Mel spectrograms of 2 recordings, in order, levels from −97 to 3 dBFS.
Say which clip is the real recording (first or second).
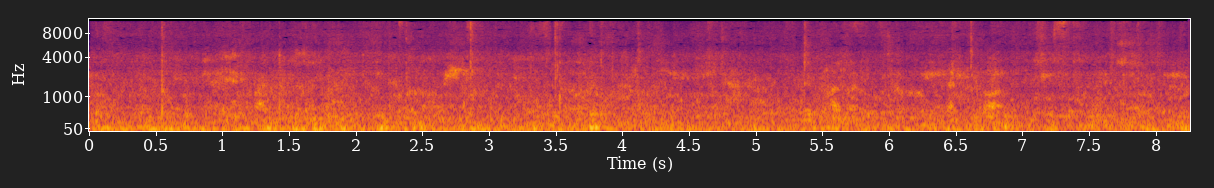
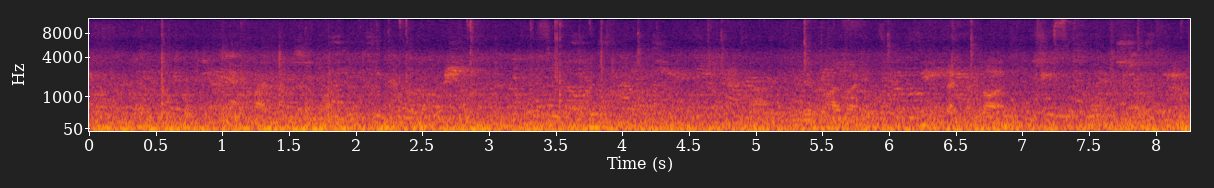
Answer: second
